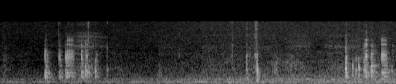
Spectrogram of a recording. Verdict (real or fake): real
